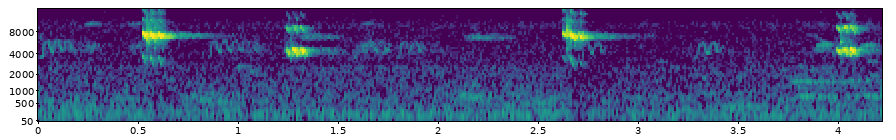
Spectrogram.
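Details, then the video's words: Jangkrik sambung cililin cricket used for teaching konin birds, here sparse: four isolated high, piercing chirps over roughly four seconds, separated by quiet stretches of low background hiss. "KONIN ISIAN JANGKRIK SAMBUNG CILILIN"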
